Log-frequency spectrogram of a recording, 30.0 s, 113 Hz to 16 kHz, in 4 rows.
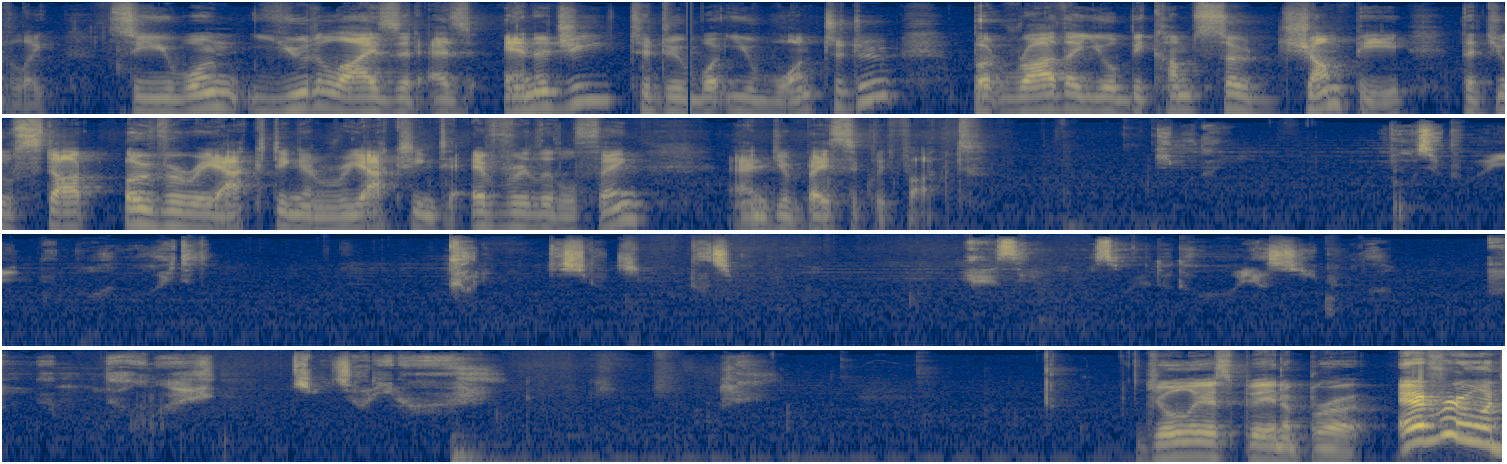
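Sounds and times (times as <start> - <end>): low steady hum: 0.0 - 30.0
whispery dialogue: 13.2 - 26.6.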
